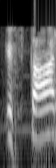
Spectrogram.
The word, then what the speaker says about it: افطار: افطار ہے، الف کے نیچے کسرہ یعنی زیر ہے، الف کے نیچے زیر ہے.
